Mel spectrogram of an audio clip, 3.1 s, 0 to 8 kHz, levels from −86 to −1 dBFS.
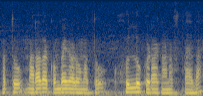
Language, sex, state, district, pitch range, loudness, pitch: Kannada, male, Karnataka, Bangalore, 105-125 Hz, -16 LUFS, 115 Hz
